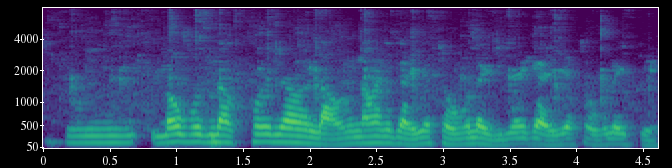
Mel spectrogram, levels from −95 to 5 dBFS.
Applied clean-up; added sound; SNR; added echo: classical method log-MMSE.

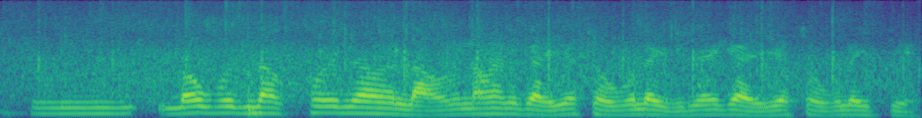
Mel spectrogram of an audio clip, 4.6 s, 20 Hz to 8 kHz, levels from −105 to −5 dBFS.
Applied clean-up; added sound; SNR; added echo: none; Applause; 12 dB; none.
